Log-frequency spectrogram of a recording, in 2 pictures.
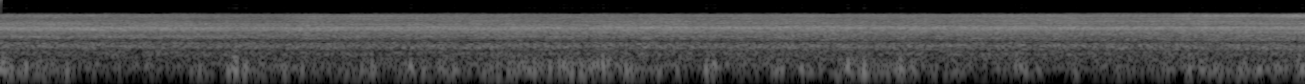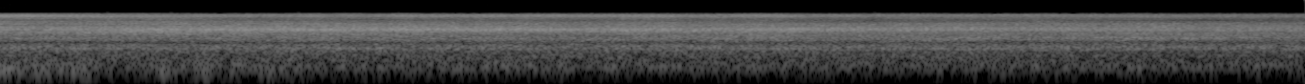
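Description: A Siemens Vectron electric locomotive hauling a train of car-transporter wagons rolls through the station, giving a steady rumble and hiss of wheels on rail. There are uneven low swells in the first few seconds.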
